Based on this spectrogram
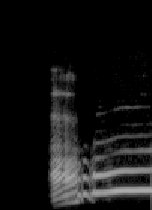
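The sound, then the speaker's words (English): A dog lets out a single drawn-out whimper after a moment of silence, starting rough and wavering, then settling into a steady, fairly loud high-pitched whine. “Sorry, the dog won't shut the hell up.”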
